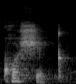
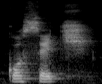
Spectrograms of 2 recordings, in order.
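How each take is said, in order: First: The middle consonant is an sh sound. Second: The middle consonant is a plain s sound. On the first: "this one we will pronounce as coshec" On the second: "you can say cosec or coshec"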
